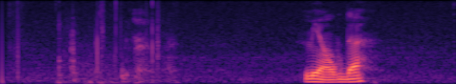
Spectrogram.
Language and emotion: Russian, neutral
